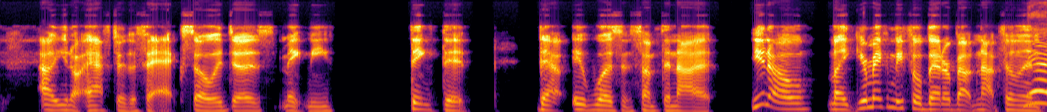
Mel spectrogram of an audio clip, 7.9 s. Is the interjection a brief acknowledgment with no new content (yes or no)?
no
